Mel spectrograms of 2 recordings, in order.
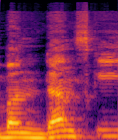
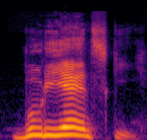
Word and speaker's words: Budiansky: Yeah, that's by Stephen Bundunsky. Is that how you say his name? Budiansky. Yeah, very good.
